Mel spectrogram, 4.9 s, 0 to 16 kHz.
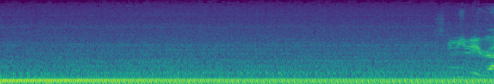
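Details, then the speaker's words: Buddy's Chevy Tahoe found with dead battery, jumped and running on its own, charging about 14.5 V: steady, even low rumble, no knocks, misses or hunting; normal smooth idle, original complaint unknown. "it seems to be 14.5 perfor so everything sounds good the truck running on its own I really know what the complaint was"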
